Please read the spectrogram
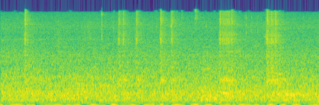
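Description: Laptop keyboard being typed on: about a dozen irregular key clicks, thickest in the second half, over steady hiss.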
